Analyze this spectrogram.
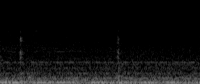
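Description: A windscreen wiper swishes across glass.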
